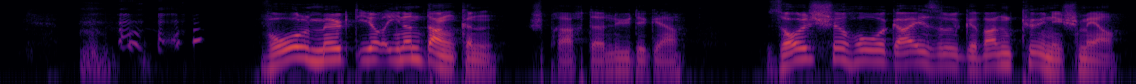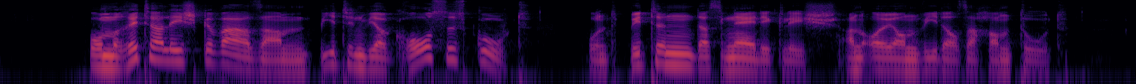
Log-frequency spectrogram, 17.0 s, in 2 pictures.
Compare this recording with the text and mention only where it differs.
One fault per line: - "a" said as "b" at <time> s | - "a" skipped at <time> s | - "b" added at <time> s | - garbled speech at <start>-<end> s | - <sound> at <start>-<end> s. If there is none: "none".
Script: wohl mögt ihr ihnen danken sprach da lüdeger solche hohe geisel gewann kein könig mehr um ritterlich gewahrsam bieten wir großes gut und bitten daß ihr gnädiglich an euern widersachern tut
- laugh at 0.6-1.6 s
- "kein" skipped at 7.7 s
- "ihr" skipped at 13.9 s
